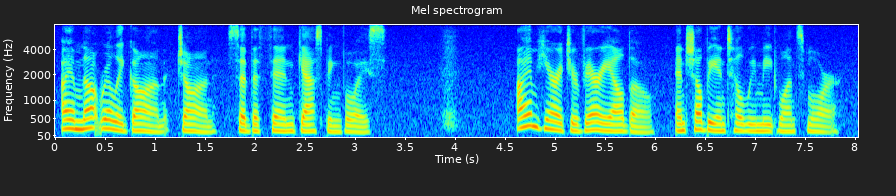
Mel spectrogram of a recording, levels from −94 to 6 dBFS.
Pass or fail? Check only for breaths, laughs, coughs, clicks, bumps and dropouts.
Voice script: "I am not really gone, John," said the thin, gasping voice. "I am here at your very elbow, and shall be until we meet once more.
fail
